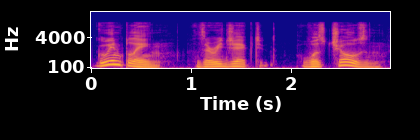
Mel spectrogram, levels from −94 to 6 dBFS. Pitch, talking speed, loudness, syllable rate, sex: 140 Hz, 100 wpm, -17 LUFS, 4.5 syllables/s, male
